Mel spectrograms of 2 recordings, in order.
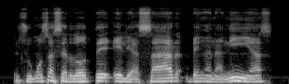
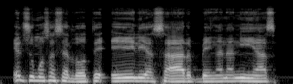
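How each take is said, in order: Both takes have the same delivery.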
